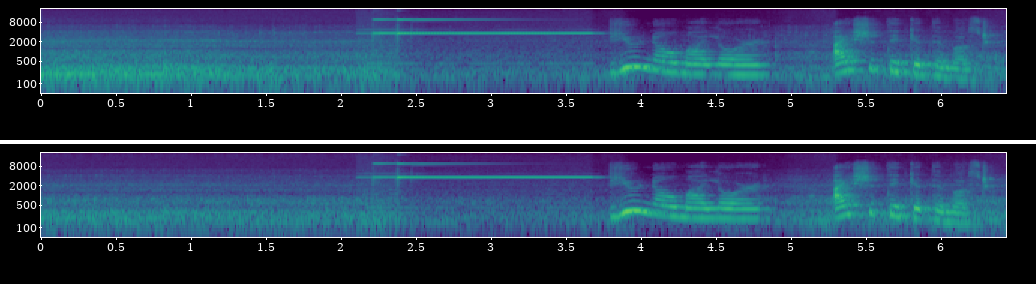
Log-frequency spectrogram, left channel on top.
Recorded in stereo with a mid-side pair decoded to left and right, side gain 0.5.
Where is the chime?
15° left, 0.9 m.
